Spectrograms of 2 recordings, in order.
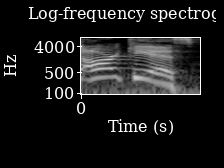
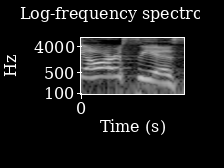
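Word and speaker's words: Arceus: Legends rcus stream series I know it's supposed to be archus but it was originally arus you can't blame me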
